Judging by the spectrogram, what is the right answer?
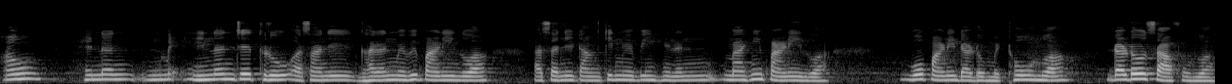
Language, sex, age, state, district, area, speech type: Sindhi, female, 30-45, Gujarat, Surat, urban, spontaneous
